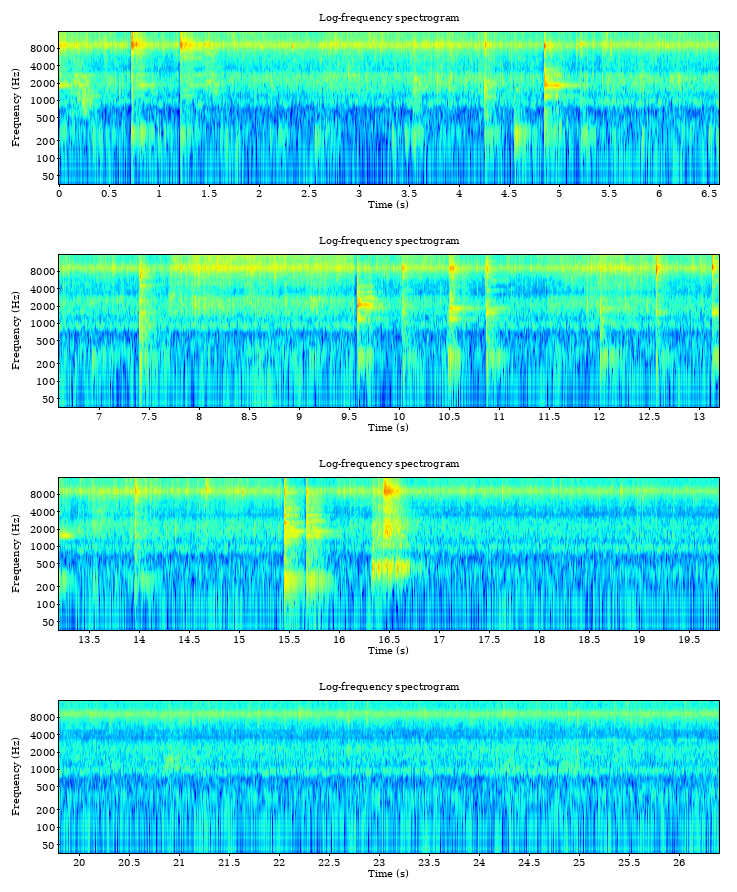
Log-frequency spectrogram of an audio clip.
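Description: Food sizzles gently in a pan.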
